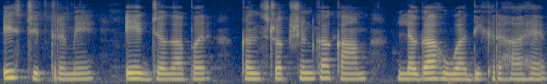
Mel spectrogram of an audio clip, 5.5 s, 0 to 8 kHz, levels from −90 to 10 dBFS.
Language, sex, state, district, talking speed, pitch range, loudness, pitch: Hindi, female, Chandigarh, Chandigarh, 155 wpm, 195-205 Hz, -18 LUFS, 195 Hz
